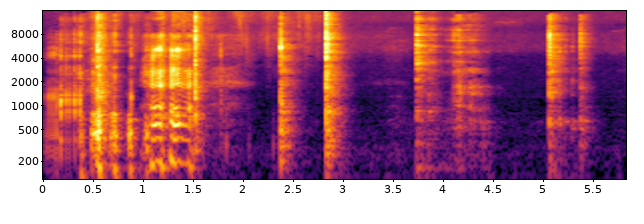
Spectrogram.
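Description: A spatula scraping stuffing out of a ceramic mixing bowl. A stretch of scraping in the first second and a half is followed by a few sharp knocks of the spatula against the bowl.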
